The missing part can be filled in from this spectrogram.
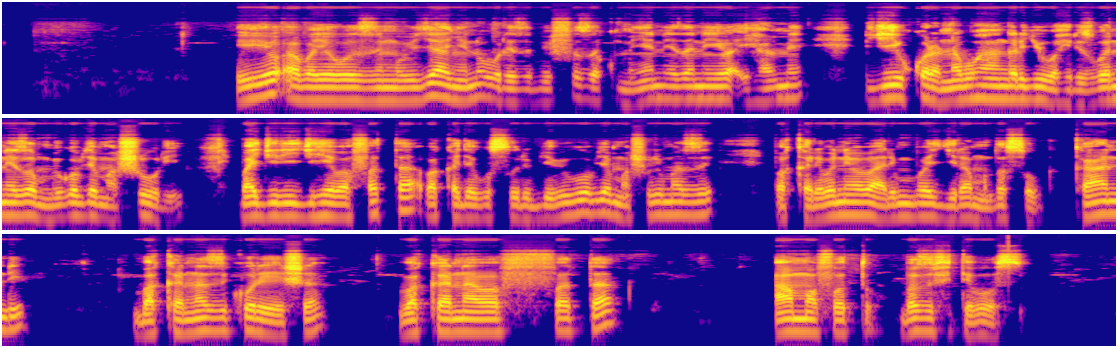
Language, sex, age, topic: Kinyarwanda, male, 25-35, education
